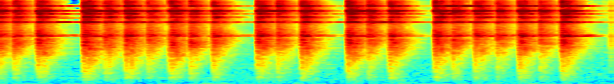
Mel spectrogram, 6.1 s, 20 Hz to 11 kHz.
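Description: A pair of finger cymbals (zills, sagats) struck in the 3-3-7 pattern: two quick groups of three strikes, then a run of seven, each strike ringing bright and metallic.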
